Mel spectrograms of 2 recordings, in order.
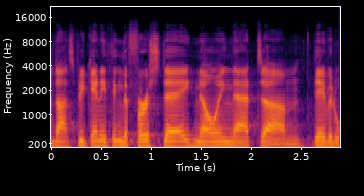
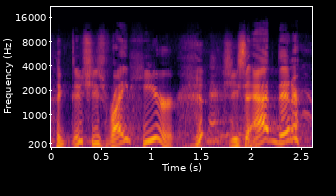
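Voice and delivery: laughing disbelief; 4 semitones higher, slower than usual. Real, not acted. Laughing at Saul's insult.

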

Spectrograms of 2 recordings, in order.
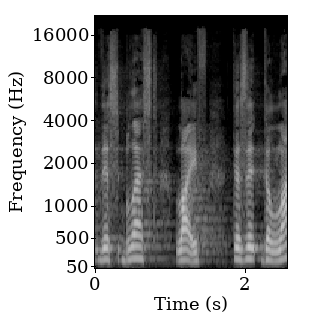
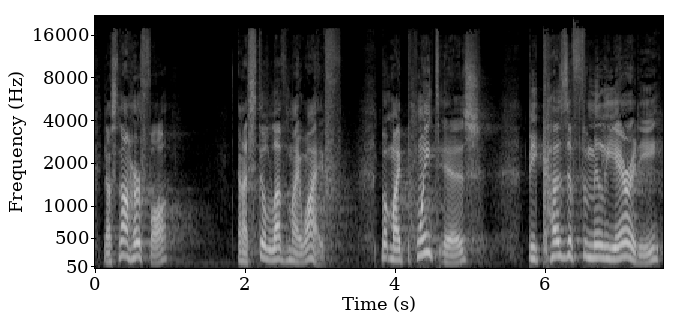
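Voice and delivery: ordinary delivery

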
